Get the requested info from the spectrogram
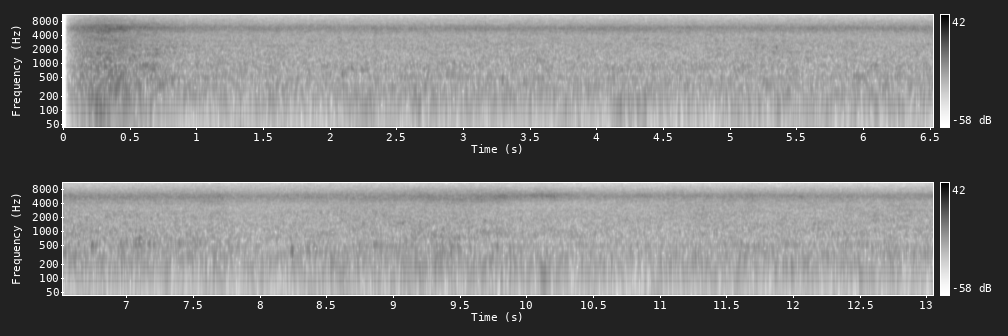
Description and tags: Waterfall sound natural
Waterfall sound of big natural waterfall in Shillong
